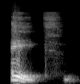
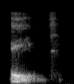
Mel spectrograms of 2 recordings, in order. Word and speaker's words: eight: Então, porém, esse GH que, conforme nossa proposta de língua silenciosa, ele não é pronunciado. Então, do, que é referir-se à massa do pão, do. Eight, conhecida, aprendemos desde quando começamos a estudar.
